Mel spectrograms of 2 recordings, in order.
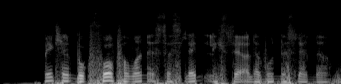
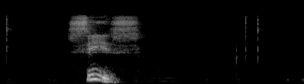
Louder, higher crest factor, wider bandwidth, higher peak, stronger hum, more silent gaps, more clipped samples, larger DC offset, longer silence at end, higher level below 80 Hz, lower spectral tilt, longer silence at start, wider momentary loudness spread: second, -30 LUFS vs -26 LUFS; about the same, 18 dB vs 22 dB; about the same, 12.5 kHz vs 12 kHz; about the same, -10 dBFS vs -10 dBFS; neither; neither; neither; neither; second, 0 s vs 1.65 s; first, -40 dBFS vs -78 dBFS; first, -8 dB/octave vs -3 dB/octave; second, 0.25 s vs 0.7 s; second, 11 LU vs 25 LU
